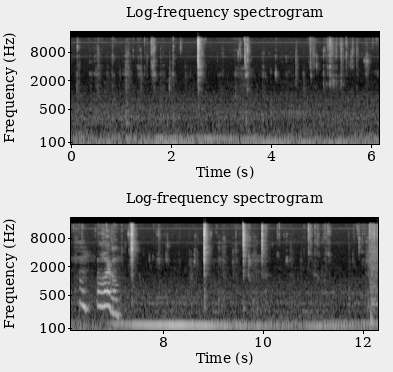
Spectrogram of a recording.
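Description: Close-up eating sounds: a mouthful of crispy fried food being chewed, with many short, sharp, wet mouth clicks and crunches. A brief voiced "mm" comes about six and a half seconds in, over a steady low hum.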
